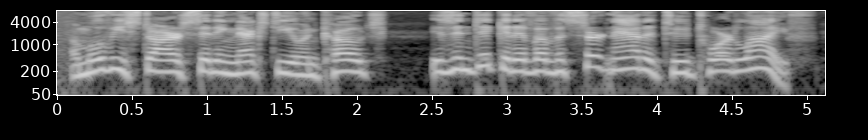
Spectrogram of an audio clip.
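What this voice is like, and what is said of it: Monotone New Zealand accent. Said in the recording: “He's from New Zealand. ... kind of talks in a monotone, sounds like a robot. ... that's the New Zealand accent.”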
